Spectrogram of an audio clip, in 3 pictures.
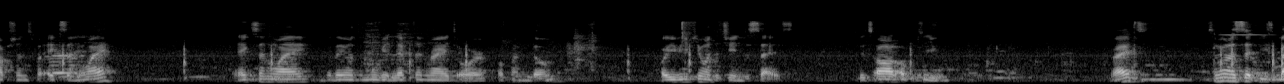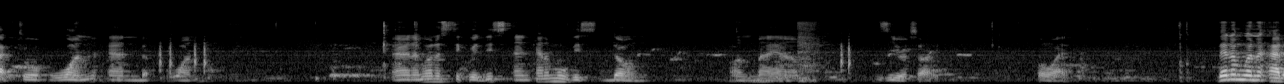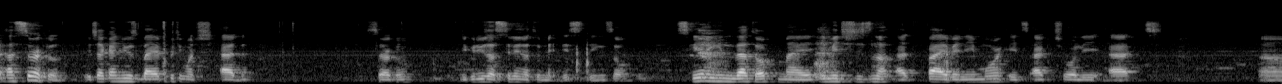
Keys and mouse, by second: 0.8-2.6 drag, 2.9-4.6 drag, 4.8-6.5 drag, 7.0-8.7 drag, 10.6 ctrl+z, 12.3-14.6 drag, 14.9-16.7 drag, 21.4-23.2 drag, 24.7 space, 27.4 space, 30.6 d, 35.3-37.1 drag.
